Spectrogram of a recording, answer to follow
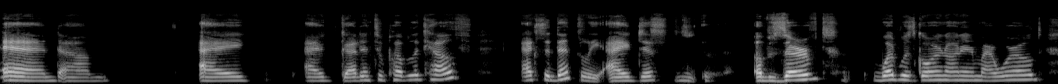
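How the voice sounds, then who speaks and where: In a very clean recording with a silent background, a woman with an American accent speaks at a very slow pace, with long, frequent pauses and ordinary pitch variation. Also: medium pitch for a woman. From New Jersey, Ghanaian family. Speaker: public health evaluation consultant. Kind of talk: interview conversation.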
